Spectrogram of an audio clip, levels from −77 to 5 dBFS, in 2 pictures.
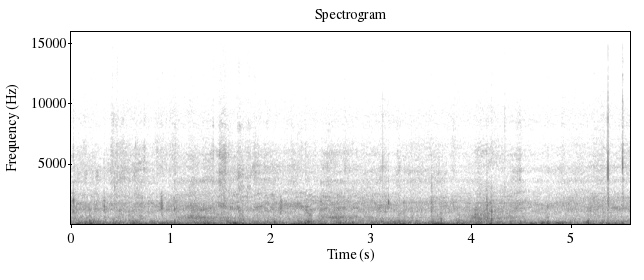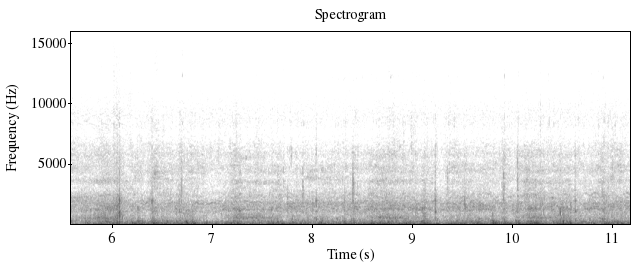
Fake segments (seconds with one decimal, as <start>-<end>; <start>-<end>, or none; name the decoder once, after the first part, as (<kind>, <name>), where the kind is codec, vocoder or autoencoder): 1.0-1.6 (codec, SNAC); 2.9-6.2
